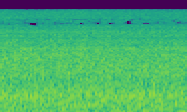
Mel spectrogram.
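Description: A waterfall at Kokok Putek in Lombok, set among rocks, gives off a dense, unbroken roar of falling water, loud and close, with no voices over it.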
